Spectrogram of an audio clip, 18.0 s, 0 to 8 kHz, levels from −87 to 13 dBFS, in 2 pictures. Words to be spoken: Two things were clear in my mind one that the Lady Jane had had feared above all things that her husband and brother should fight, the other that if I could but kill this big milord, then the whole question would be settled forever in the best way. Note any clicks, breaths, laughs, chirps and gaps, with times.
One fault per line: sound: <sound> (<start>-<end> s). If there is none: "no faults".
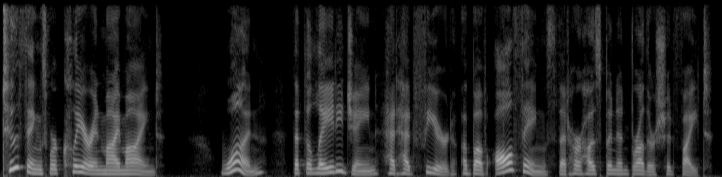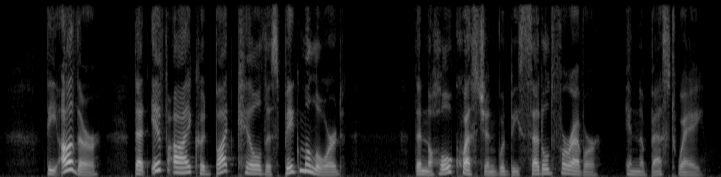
no faults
